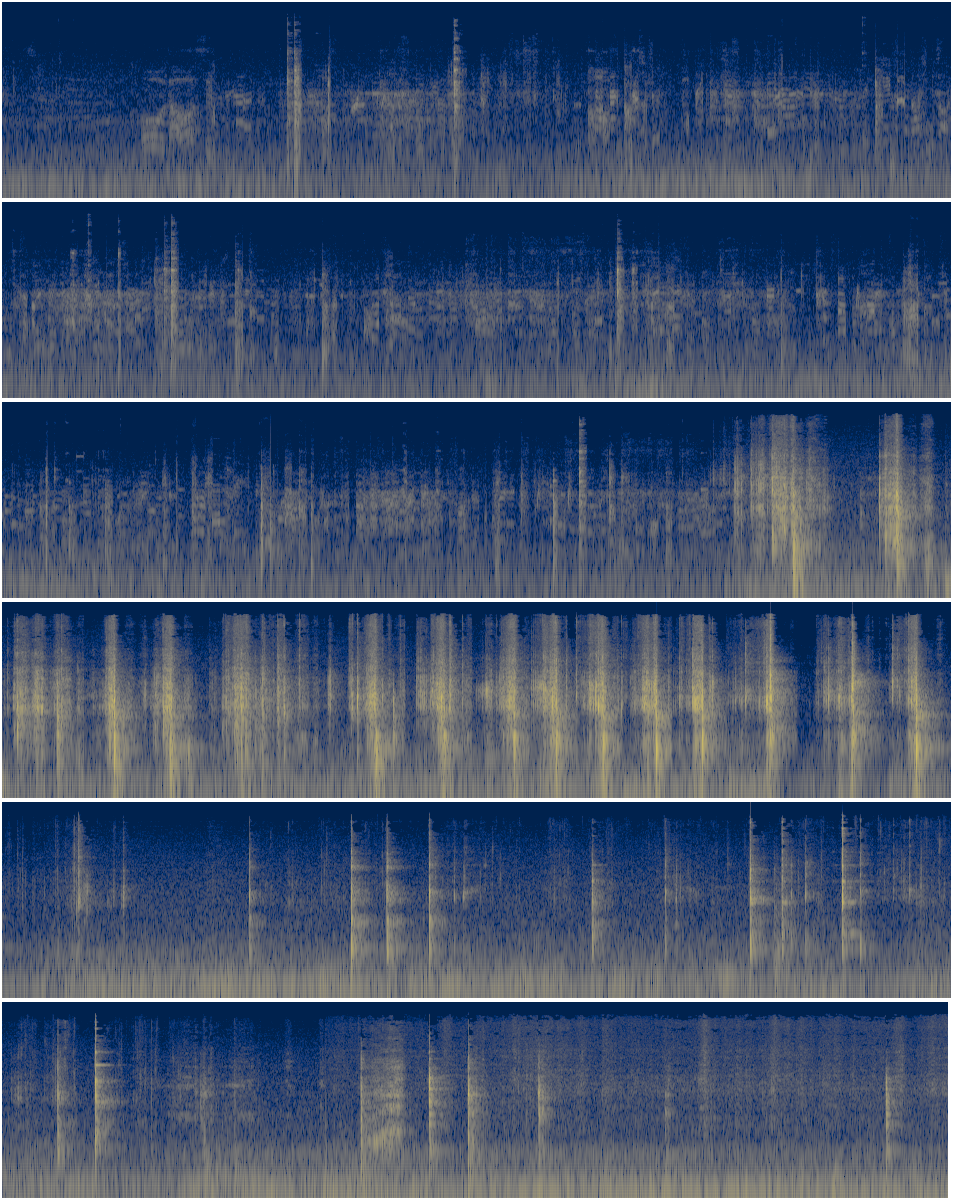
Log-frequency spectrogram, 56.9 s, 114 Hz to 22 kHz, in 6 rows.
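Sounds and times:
low steady hum: 0.0 - 56.9
knife chopping on wooden board: 27.8 - 37.9.

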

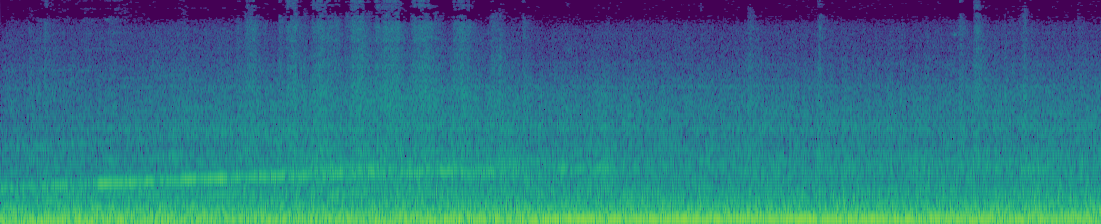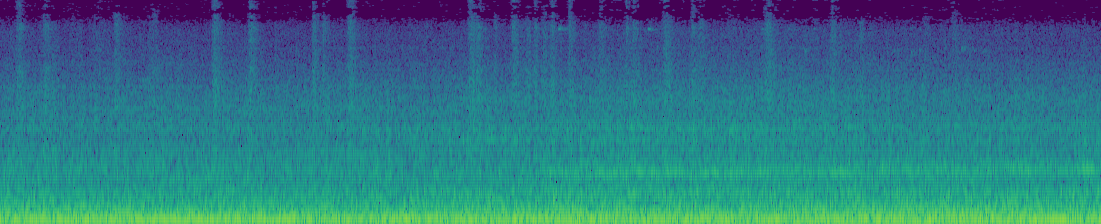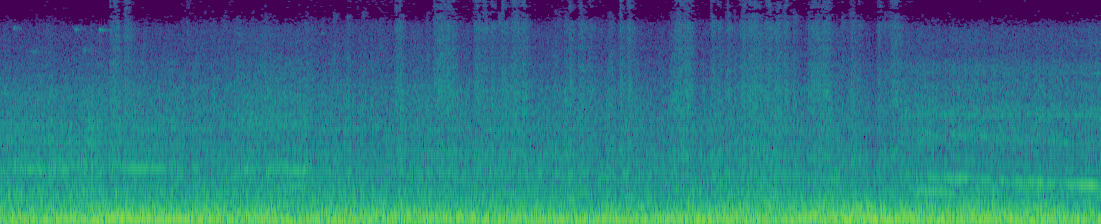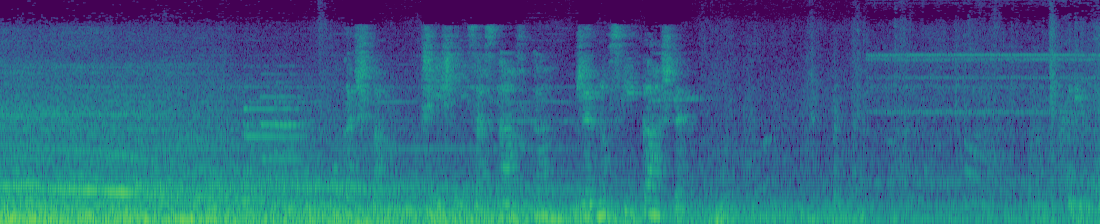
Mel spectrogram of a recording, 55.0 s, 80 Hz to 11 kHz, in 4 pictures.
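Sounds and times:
low motor hum: 0.0 - 55.0
tram wheels rumbling on rail: 0.0 - 55.0
faint high whine: 52.0 - 55.0.

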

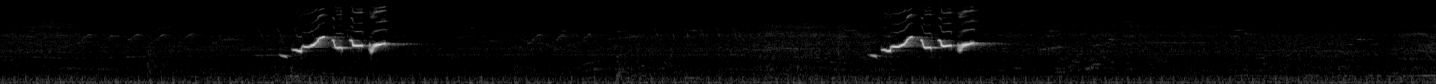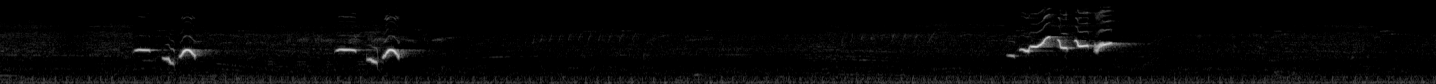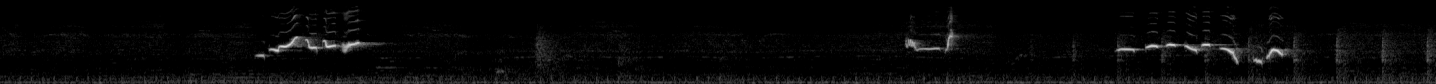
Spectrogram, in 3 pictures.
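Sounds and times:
bird singing whistled phrases: 2.8 - 4.2, 8.7 - 10.0, 15.7 - 16.5, 17.6 - 18.6, 24.4 - 25.8, 31.3 - 32.6, 37.8 - 38.4, 39.8 - 41.7.

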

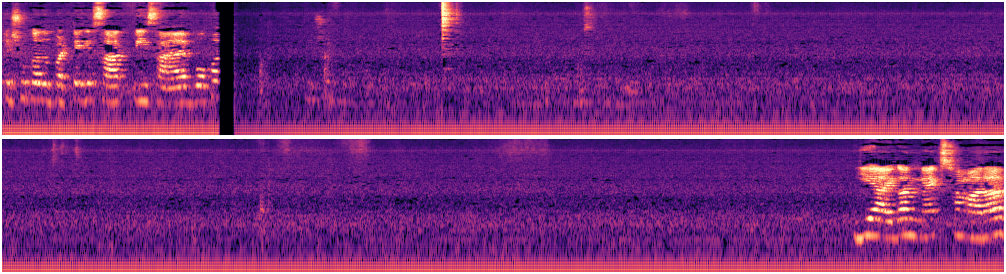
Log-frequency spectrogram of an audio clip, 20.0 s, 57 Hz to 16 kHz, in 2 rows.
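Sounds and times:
room hum and hiss: 0.0 - 20.0.

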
